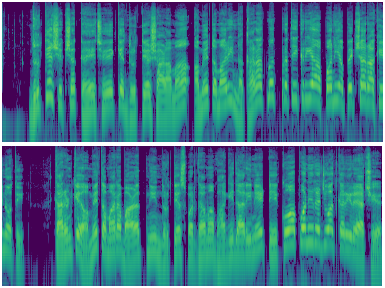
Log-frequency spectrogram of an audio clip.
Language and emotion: Gujarati, surprised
